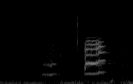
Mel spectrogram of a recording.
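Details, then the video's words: Pet cat begging to be fed before its usual noon mealtime, a soft short mew followed by one sharp, bright, rising-falling meow in a small indoor room. "Hungry cat makes funny noises"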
